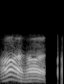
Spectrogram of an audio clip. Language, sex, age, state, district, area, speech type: Assamese, male, 45-60, Assam, Biswanath, rural, conversation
